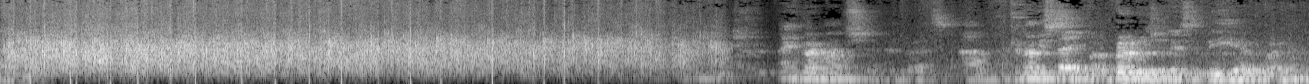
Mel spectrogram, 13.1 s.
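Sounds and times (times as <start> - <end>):
audience applause: 0.0 - 7.3
speech: 10.2 - 13.0.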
